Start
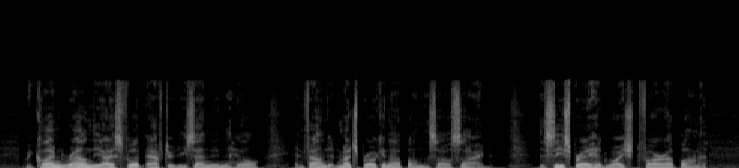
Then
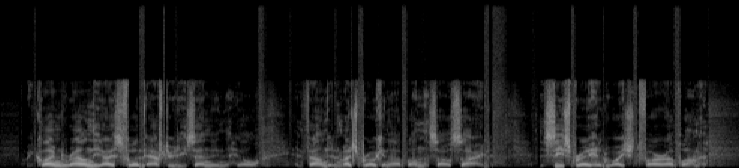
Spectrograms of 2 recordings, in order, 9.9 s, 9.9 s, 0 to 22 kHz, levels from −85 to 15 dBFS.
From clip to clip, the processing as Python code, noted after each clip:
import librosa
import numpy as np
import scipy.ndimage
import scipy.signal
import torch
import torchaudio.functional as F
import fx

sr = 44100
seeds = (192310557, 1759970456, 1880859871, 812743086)

y = scipy.signal.sosfilt(scipy.signal.bessel(8, 850.0, 'highpass', norm='mag', fs=sr, output='sos'), x)
y = fx.sustainer(y, sr, db_per_s=38.0)
y = y * librosa.db_to_amplitude(5.0)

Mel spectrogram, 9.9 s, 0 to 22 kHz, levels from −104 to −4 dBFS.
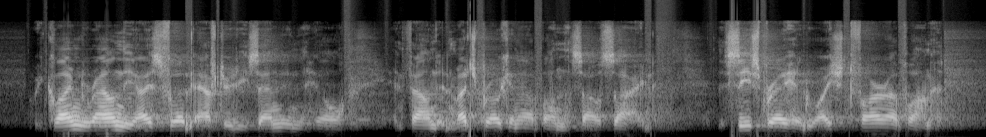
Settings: y = fx.rev_freeverb(x, sr, rt60_s=1.7, hf_ratio=0.75, predelay_ms=40, drr_db=15.5)
y = 10.0 ** (-15.5 / 20.0) * (np.abs((y / 10.0 ** (-15.5 / 20.0) + 3.0) % 4.0 - 2.0) - 1.0)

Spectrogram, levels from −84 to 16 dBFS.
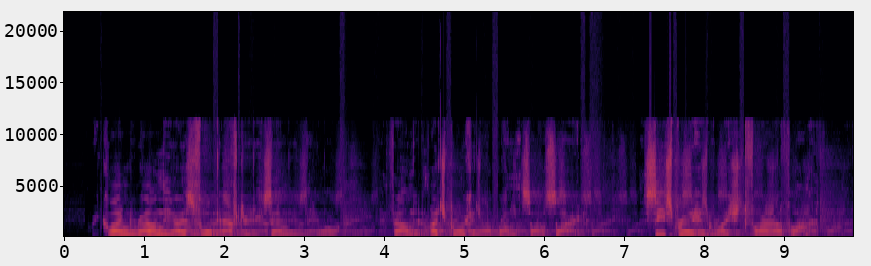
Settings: y = fx.echo_feedback(x, sr, ms=445, feedback_pct=47, wet_db=-13)
y = y * librosa.db_to_amplitude(-6.5)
